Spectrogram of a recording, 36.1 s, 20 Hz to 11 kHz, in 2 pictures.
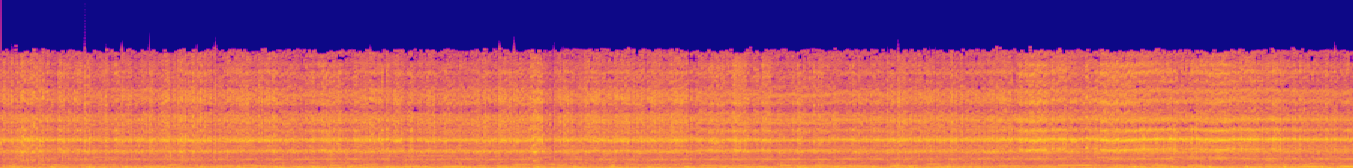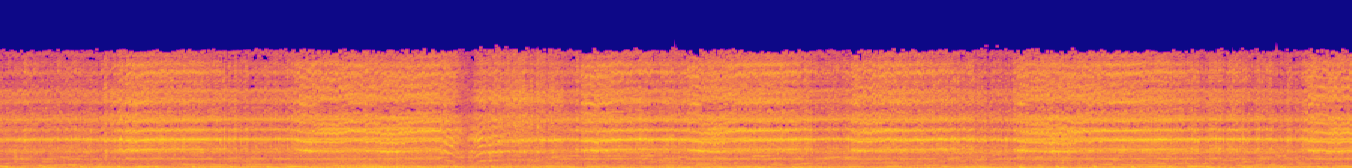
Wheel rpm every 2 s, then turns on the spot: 160, 160, 160, 160, 160, 160, 170, 160, 170, 160, 170, 150, 140, 160, 170, 170, 170, 170.
none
